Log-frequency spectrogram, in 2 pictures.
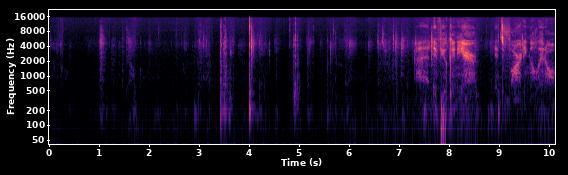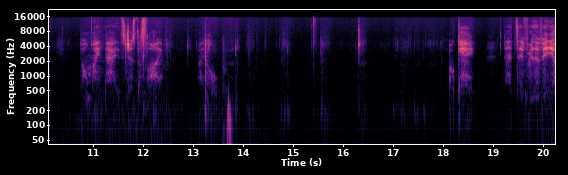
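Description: Sticky slime being squeezed and rolled between hands, giving scattered wet clicks and squelches.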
